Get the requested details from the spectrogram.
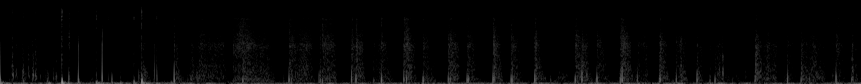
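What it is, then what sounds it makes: Plastic ping pong balls tapped with fingernails. Two small, hollow white plastic ping pong balls, one held in each hand, are tapped with long fingernails. The result is a quiet, steady run of quick, dry clicks with light scratchy scraping between them and almost no ring after each tap.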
